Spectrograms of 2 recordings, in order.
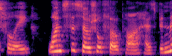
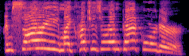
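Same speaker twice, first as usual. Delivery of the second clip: higher shout, loudest on sorry; shouted apology; 9 semitones higher, 4 dB louder than usual. Acted. Driver shouting an apology out the window, high and loud. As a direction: call it out the car window. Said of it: "roll down your window and shout".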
